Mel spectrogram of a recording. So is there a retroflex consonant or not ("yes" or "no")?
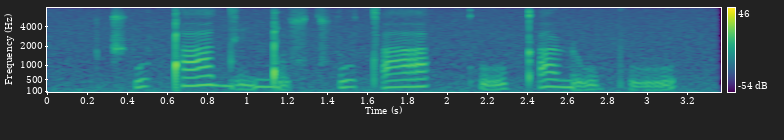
yes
